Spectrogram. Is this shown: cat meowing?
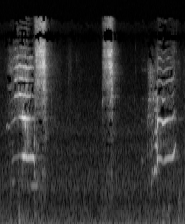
yes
